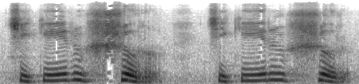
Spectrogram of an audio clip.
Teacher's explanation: पोटफोड्या श, जीभ टाळूकडे जाईल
